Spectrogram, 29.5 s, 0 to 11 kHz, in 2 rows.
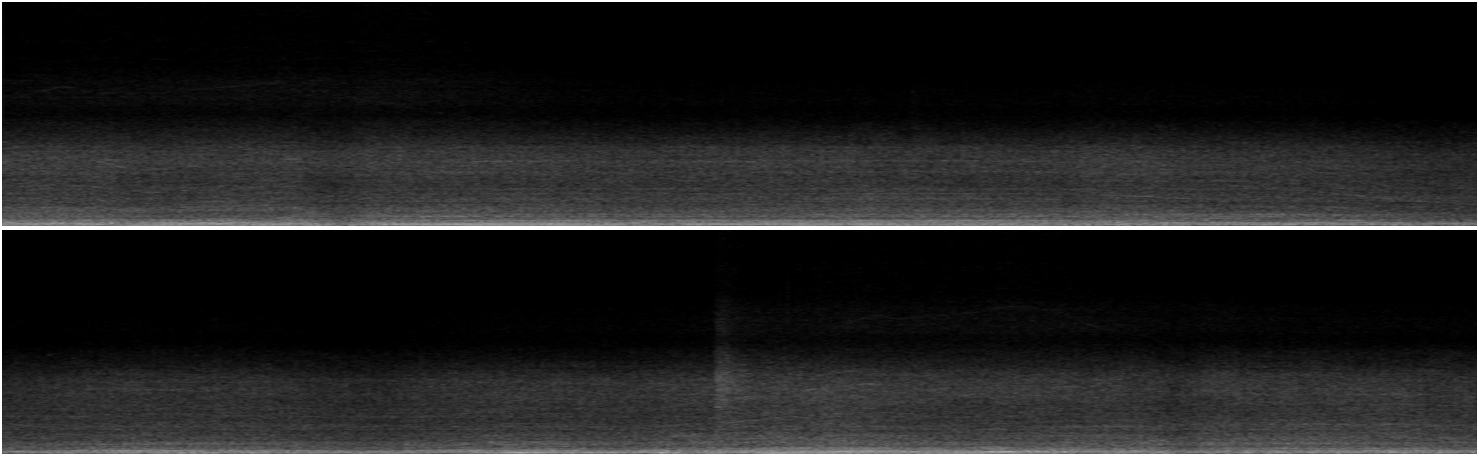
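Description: Scania L94UB city bus heard from inside the cabin while driving, its rear-mounted diesel engine pulling under load with a constant hiss as it accelerates. The uploader guesses the hiss is a vacuum leak, a turbo leak or a fault in the air brakes. One sharp click about two-thirds of the way through.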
